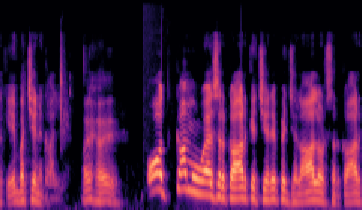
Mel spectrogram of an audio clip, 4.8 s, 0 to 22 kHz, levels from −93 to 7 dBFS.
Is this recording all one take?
yes; 0 cuts

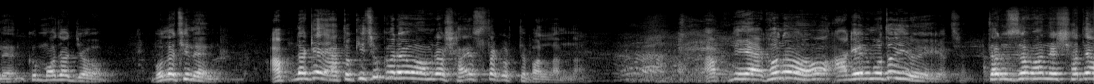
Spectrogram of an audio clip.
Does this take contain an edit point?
yes; 1 cut; at 9.7 s

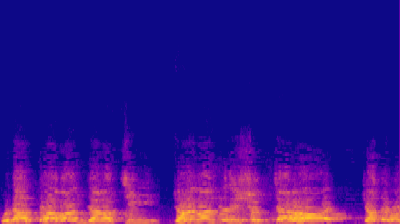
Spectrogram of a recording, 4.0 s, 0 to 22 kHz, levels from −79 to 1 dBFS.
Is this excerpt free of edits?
no; 1 cut; at 1.5 s

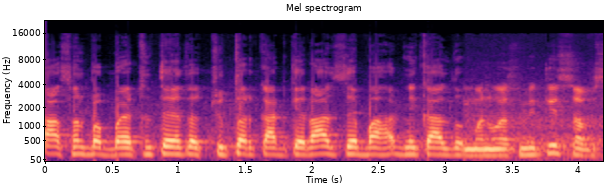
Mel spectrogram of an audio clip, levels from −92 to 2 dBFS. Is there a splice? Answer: yes; 1 cut; at 3.1 s

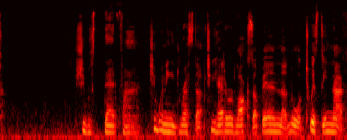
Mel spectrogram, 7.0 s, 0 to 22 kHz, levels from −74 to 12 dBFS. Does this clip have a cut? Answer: no; 0 cuts

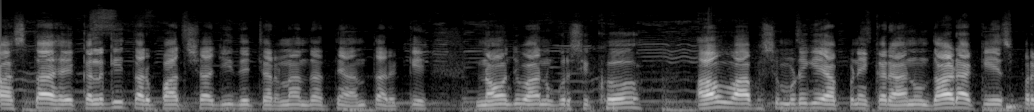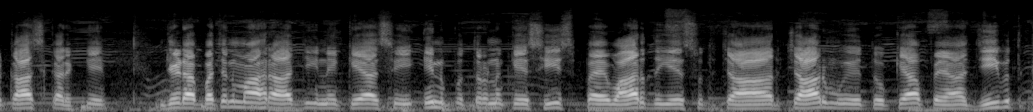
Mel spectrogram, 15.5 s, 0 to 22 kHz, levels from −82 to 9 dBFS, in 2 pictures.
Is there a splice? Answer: no; 0 cuts

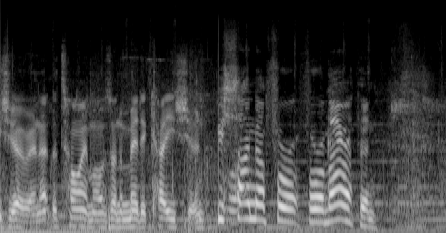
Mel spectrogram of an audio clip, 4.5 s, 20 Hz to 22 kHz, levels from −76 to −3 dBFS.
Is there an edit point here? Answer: yes; 1 cut; at 2.2 s

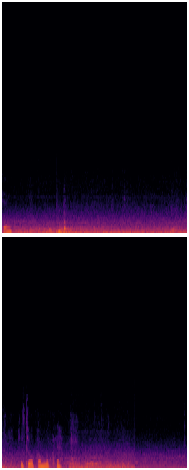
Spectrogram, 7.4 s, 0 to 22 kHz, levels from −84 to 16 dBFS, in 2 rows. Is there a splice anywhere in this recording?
no; 0 cuts

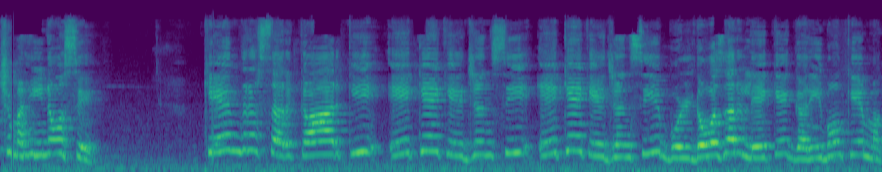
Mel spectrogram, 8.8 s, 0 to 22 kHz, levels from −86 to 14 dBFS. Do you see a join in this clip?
no; 0 cuts

